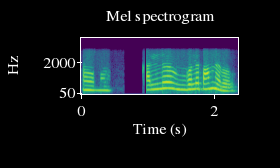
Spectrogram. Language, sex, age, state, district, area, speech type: Assamese, female, 45-60, Assam, Charaideo, rural, conversation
